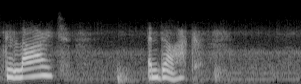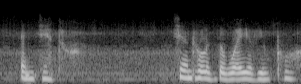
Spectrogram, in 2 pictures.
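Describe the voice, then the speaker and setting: A woman's voice: mid-range voice, slow pace, pauses often, close to an everyday voice. Actress doing a lovestruck young woman in an old radio play, earnest n romantic, tinny noisy recording. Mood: dreamy, adoring. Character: tender, adoring blind young woman in love. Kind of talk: old-time radio drama acting.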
